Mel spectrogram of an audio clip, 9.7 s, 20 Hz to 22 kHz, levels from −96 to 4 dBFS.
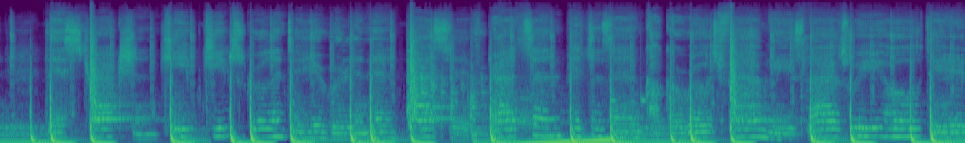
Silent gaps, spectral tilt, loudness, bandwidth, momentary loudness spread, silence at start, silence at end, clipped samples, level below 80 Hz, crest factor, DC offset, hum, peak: none; -4.5 dB/octave; -28 LUFS; 19.5 kHz; 6 LU; 0 s; 0 s; under 0.1%; -34 dBFS; 14 dB; under 0.1%; none; -12 dBFS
